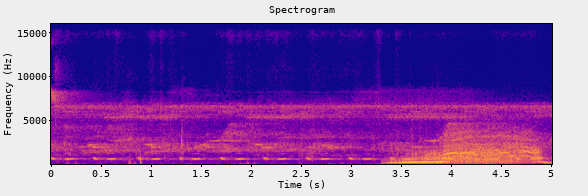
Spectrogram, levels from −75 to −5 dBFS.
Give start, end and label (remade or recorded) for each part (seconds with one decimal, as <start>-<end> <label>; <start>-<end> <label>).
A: 0.0-0.7 recorded; 0.7-1.3 remade; 1.3-1.8 recorded; 1.8-3.3 remade; 3.3-5.0 recorded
